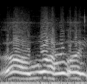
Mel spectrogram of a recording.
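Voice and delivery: sudden high startled cry. Real, not acted. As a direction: jump at the door slamming. Startled by door shutting.

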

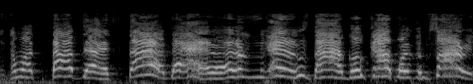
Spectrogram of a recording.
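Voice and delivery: hammed-up yelling, begging him to stop; mock pleading cries. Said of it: "like that".

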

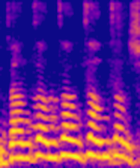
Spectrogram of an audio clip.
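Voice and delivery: loud, urgent shout of go, go; shouting at crowd. Real, not acted. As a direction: drive the crowd out loudly. Shooing crowd out of room. (ভিড়কে জোরে চিৎকার করে বের করে দেওয়া)

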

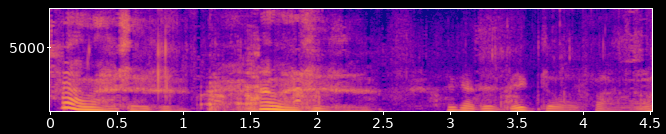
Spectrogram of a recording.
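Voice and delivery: ordinary delivery

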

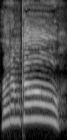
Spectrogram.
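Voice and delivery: very high, loud mother frog cry. A narrator's reading. Mother frog to the hawk holding father, high cry. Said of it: "cried mother".

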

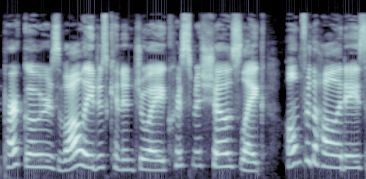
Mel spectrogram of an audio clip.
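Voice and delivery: ordinary delivery

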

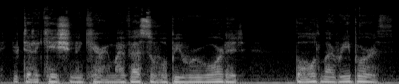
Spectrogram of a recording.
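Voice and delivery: low, soft spooky whisper-voice. Acted. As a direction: sound like a ghostly presence. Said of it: "there's spooky voice".

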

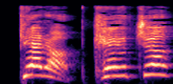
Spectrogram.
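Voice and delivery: high loud frantic cry; screaming. A narrator's reading. Brother screaming at his sister frozen on the ground, loud and high. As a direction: scream at her to get up now. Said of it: "Jem was screaming".

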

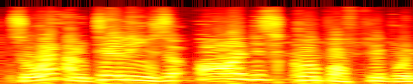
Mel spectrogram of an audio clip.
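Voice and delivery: usual speaking voice

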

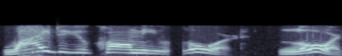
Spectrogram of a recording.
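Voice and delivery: slow quote with both "Lord"s stretched out; long, weighted "Lord", then a second one on its own; double emphasis on LORD. Acted. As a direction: hit "Lord" twice, pausing between. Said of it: "He puts a double emphasis on it".

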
